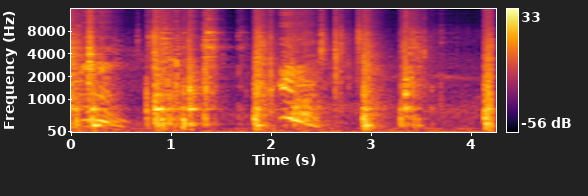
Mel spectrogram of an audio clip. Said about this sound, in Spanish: Otra vez el hacha se elevó y volvió a descargar un golpe. Crujieron los paneles de la puerta, haciendo temblar el marco. El filo se hundió en la madera.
